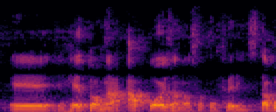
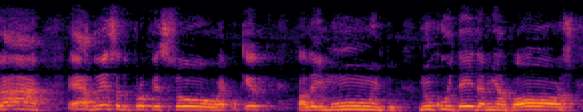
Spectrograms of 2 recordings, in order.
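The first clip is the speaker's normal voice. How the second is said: queixa em tom mais agudo e arrastado; reclamação imitada; 6 semitones higher than usual. Retold or imitated. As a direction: resmungue desculpas em voz alta, como num lamento encenado. (reclamando, em tom de lamúria)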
